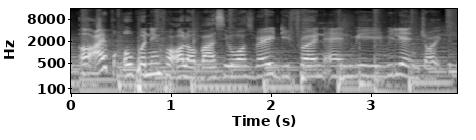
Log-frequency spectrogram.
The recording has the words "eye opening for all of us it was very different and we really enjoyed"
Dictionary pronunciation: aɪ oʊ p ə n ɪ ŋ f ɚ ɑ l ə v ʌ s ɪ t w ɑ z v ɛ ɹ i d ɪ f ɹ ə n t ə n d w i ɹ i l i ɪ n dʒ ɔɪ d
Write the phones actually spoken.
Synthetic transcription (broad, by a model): aɪ oʊ p ə n ɪ ŋ f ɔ ɑ l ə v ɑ s ɪ t w ɑ s v ɛ ɹ i d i f ɹ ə n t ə n w i ɹ i l i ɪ n dʒ ɔɪ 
